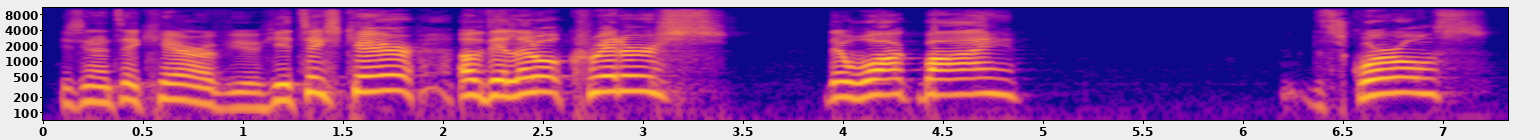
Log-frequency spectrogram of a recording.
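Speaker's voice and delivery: loud, high, driving preacher voice; preaching at full force. Acted. Preacher driving home God's provision to the congregation, loud. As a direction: rise up and preach it out over the room.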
